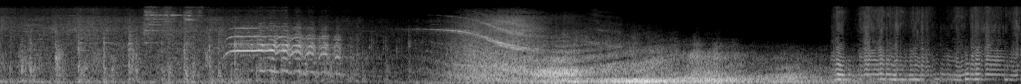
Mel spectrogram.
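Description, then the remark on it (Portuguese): A horse neighs in a loud, wavering whinny, with sharp clopping-like clicks early on, then sweeping whooshes, rumbling and a buzzing insect drone in a quick collage of studio sound effects standing in for a horse, train, airplane and fly, with no talking. “Por dedução, você sabe que aqui dentro do estúdio não tem cavalo, trem, avião, nem mosca.”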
